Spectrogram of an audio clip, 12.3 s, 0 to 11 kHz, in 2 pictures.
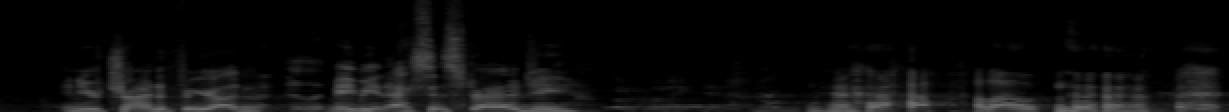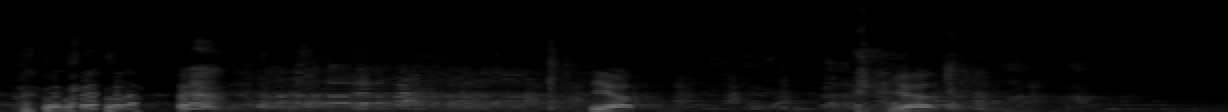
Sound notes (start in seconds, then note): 5.1 laughs; 9.9 laughter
